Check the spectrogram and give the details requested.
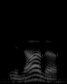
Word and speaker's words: Inanna: She's called Ishtar by the Assyrians, and Inanna, that's that better pronounced, Inanna by the Babylonians.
